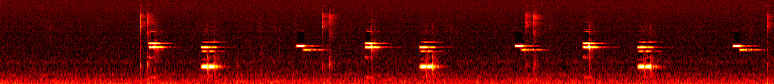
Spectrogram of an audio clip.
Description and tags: robot sensor sounds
